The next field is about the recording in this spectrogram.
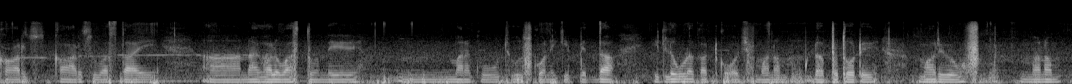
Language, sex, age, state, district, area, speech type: Telugu, male, 30-45, Andhra Pradesh, Visakhapatnam, urban, spontaneous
